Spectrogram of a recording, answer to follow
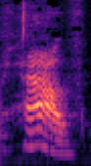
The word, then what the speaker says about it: have: I started sight word have have let's spell it h AV e have it fits our words in English cannot end in a V so it's a wonky at the end not hey've have strong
